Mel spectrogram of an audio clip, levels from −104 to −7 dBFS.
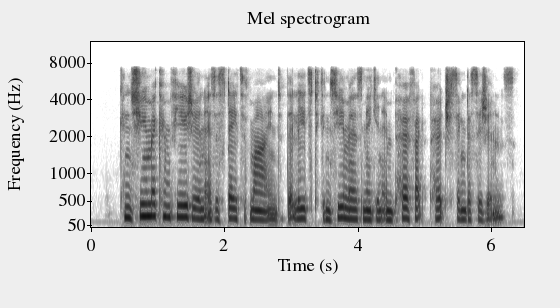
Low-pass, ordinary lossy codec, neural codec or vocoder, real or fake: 7.2 kHz; none; codec, 16 kHz, 16 kbps, FunCodec, trained on LibriTTS, 50 frames a second; fake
